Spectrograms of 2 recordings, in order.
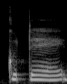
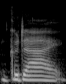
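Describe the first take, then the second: First: Day is said with a plain 'ay' vowel. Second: Day sounds like 'die', in a broad northern Australian accent.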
